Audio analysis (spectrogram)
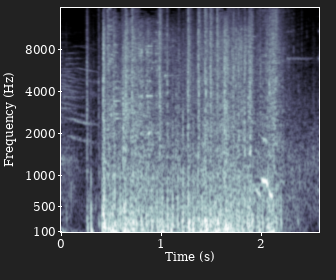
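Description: Video game gunfire in an aggressive online team match, loud dense bursts of rapid automatic shots rattling almost continuously, close and dominant with little else audible.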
